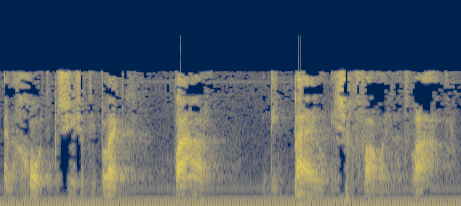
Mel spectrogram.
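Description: A man preaching a sermon with fervent, dramatic delivery, dropping to hushed tones and rising to loud exclamations. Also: mid-range voice, a little slow. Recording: dull lo-fi sound.

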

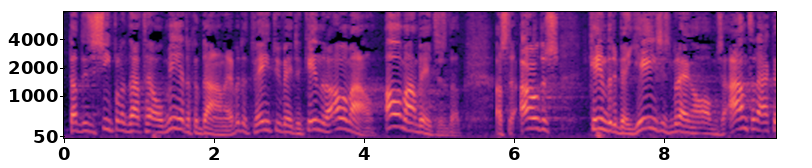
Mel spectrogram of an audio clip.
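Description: A man preaching a sermon in a church, slow and emphatic, acting out the cries of the people in his story. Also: on the high side, slightly rough. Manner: slow, emphatic preaching with dramatic voiced quotes. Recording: dull sound with long church reverb.

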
